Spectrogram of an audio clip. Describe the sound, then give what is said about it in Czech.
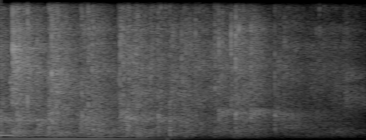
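A crowd applauds to thank guests for coming, with dense, steady clapping that starts full and gradually thins and fades over a few seconds, with a faint low hum in the background. “Můžeme jim zatleskat, poděkovat jim, že přijeli.”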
